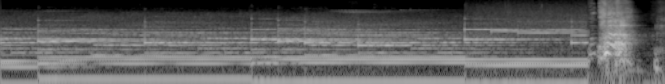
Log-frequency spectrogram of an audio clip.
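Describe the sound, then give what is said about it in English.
A steady, sustained musical drone plays for several seconds, then cuts off as a single loud, harsh cough bursts out near the end. “The sound of the coughing means we are back.”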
